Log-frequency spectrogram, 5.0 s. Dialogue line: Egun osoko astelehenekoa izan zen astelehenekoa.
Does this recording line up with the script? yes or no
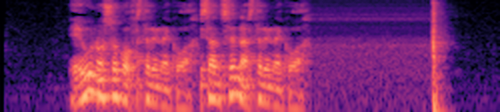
yes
